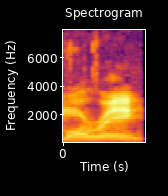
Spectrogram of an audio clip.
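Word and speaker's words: moiré: room know how many people don't know what Moray is? Okay, I need everybody to go online really quickly. Open your favorite browser. And type in Moray, which is spelled M-O-I-R-E.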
